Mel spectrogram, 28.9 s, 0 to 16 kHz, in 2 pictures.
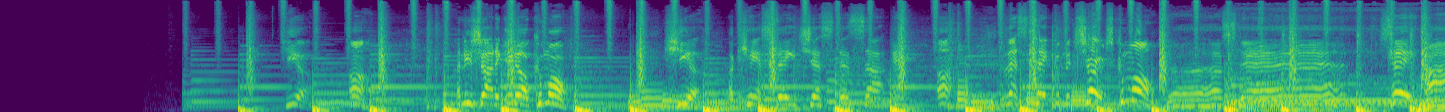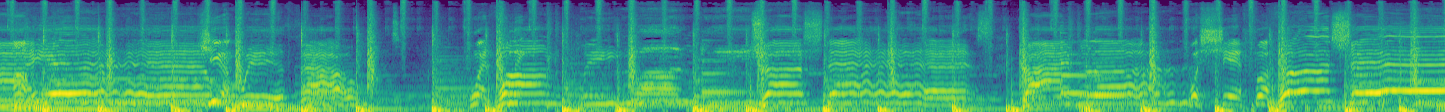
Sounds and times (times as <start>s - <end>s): Music: 1.5s - 28.9s
Male singing: 6.6s - 18.2s, 19.1s - 28.9s.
